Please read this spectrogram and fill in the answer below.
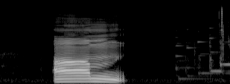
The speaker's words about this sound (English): Oh, wait. It's a phone call.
